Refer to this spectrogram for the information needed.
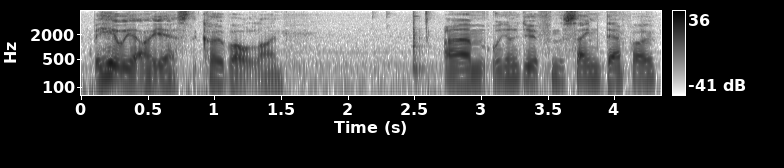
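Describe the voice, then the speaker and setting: A man with a sore throat, slightly husky, casually commenting on a game through a headset, rambling and apologetic with many ums. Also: medium pitch, expressive, fairly quick, slight background noise. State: sore throat, fighting coughs. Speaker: gaming channel host. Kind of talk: casual let's-play commentary.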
